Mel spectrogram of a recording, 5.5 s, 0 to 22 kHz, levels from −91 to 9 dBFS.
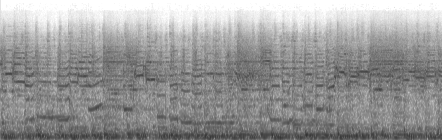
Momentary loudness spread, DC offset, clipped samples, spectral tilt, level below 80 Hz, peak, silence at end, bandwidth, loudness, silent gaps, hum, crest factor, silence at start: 3 LU; 0.4%; under 0.1%; -4.5 dB/octave; -28 dBFS; -4 dBFS; 0 s; 12 kHz; -16 LUFS; none; none; 12 dB; 0 s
